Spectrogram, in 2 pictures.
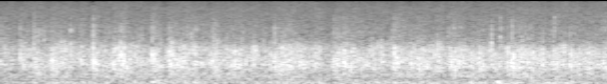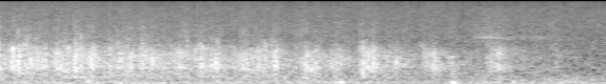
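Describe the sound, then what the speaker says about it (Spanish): Sustained applause from a large audience at a national peace dialogue panel in Mexico, heard at a moderate distance as a steady wash of many hands clapping that thins slightly toward the end. "Démosle un fuerte aplauso"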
